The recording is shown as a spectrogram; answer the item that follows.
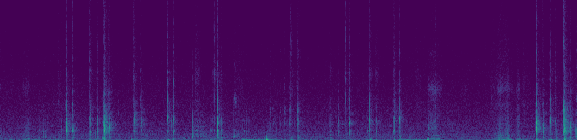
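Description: Rapid keystrokes on a computer keyboard during a Blox Fruits gaming session, irregular clicky taps in quick bursts over a soft background hiss, close and fairly quiet, with no talking.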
